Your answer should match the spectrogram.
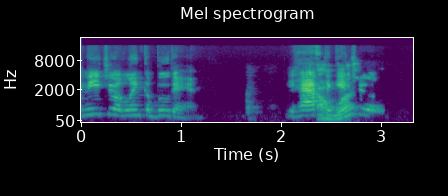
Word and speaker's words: boudin: No, it's called boudin. Boudin. B-O-U-D-I-N. Some people spell it D-A-I-N.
